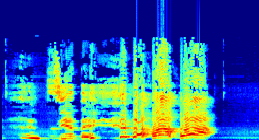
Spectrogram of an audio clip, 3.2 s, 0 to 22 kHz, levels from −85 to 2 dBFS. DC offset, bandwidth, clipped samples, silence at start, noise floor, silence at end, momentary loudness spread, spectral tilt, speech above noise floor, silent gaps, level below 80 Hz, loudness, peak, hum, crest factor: under 0.1%; 17 kHz; under 0.1%; 0.25 s; -52 dBFS; 0.55 s; 7 LU; 1 dB/octave; 42 dB; none; -64 dBFS; -9 LUFS; 0 dBFS; none; 10 dB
